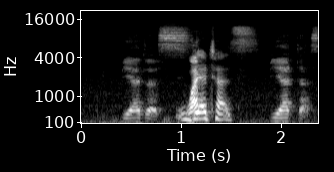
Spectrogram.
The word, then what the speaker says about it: Beatus: I would understand if you say Beatus because it's beat us, squashed together, but it's pronounced Beatus.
